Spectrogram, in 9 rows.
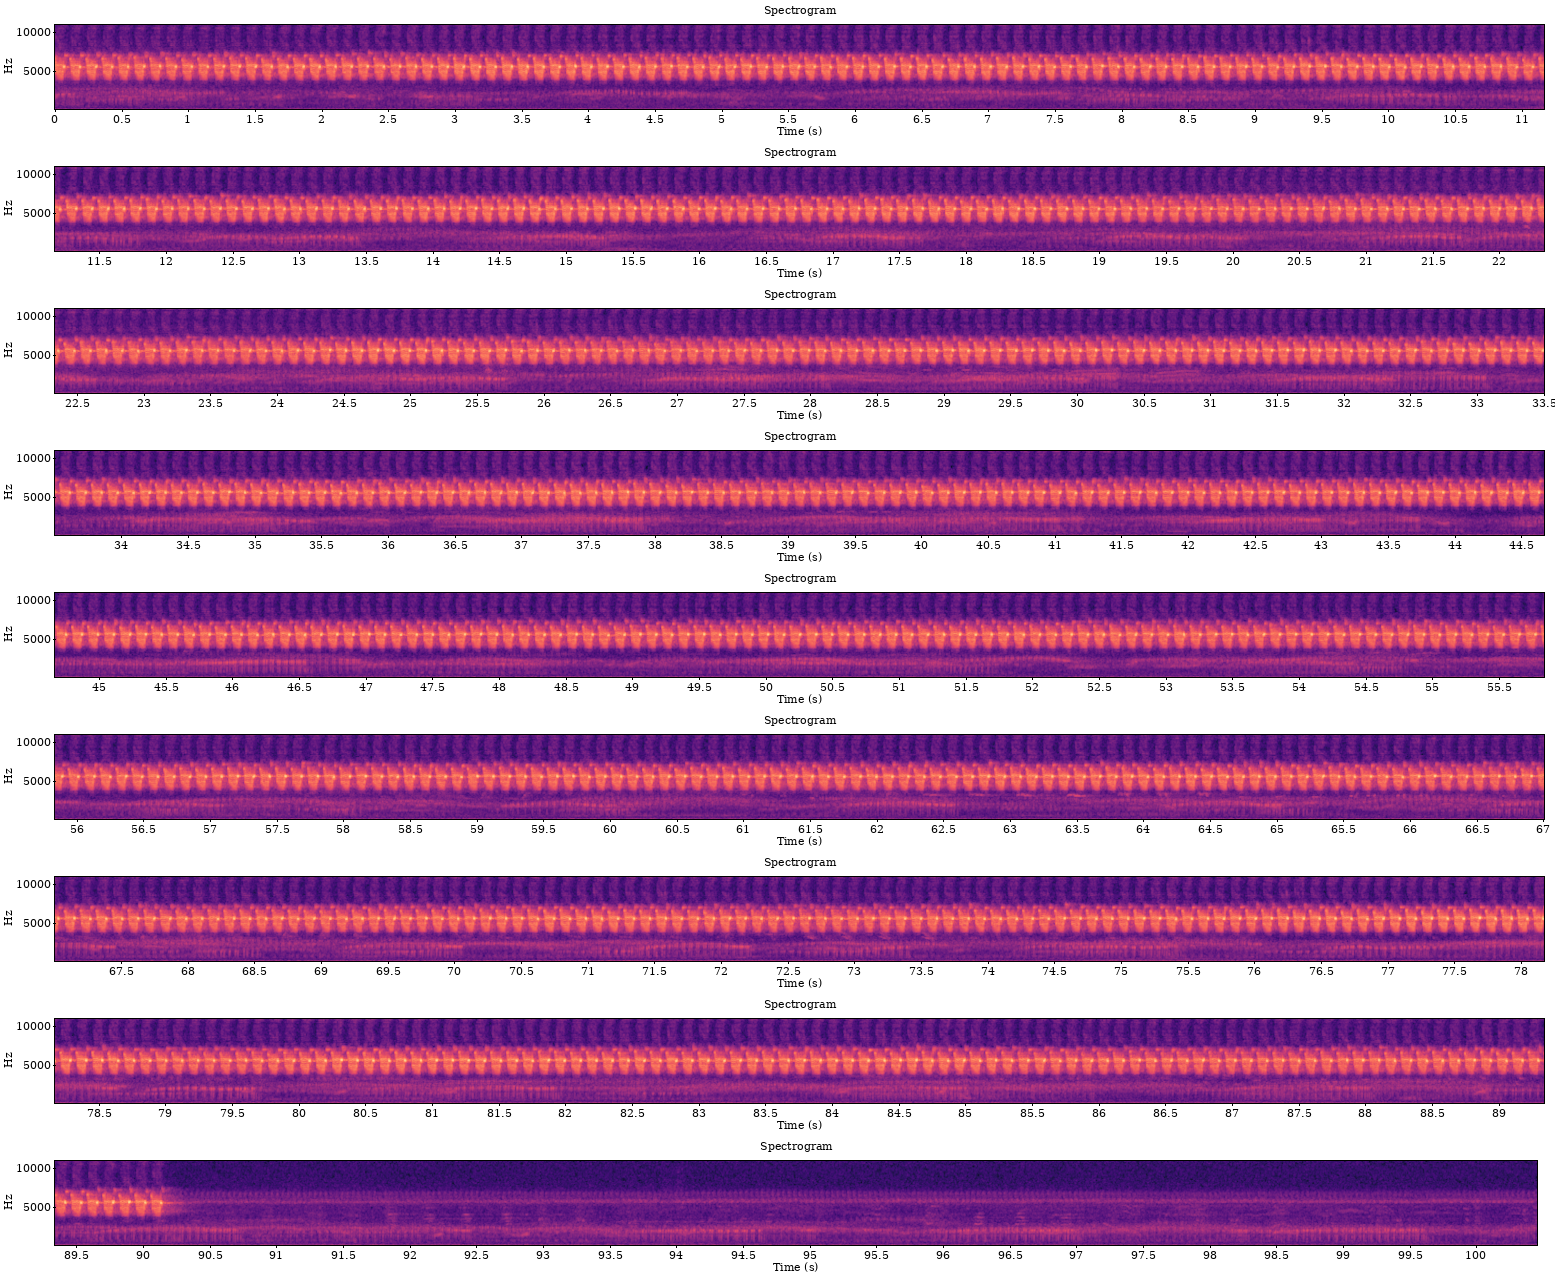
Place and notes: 01:18 Berlin, Buch, Moorlinse - pond, wetland ambience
